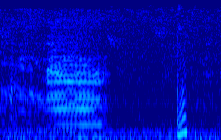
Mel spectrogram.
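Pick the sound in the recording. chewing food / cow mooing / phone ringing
cow mooing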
